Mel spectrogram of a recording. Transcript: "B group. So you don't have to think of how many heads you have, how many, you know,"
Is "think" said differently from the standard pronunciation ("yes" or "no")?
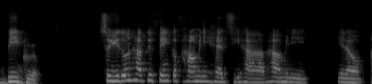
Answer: no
